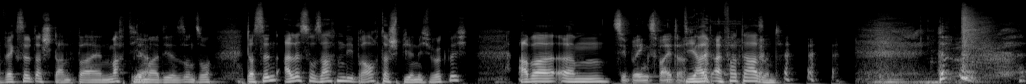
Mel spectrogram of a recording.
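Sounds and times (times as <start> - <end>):
speech: 0.0 - 9.6
laughter: 6.8 - 8.5
single loud sneeze with sharp inhales: 9.3 - 10.2.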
